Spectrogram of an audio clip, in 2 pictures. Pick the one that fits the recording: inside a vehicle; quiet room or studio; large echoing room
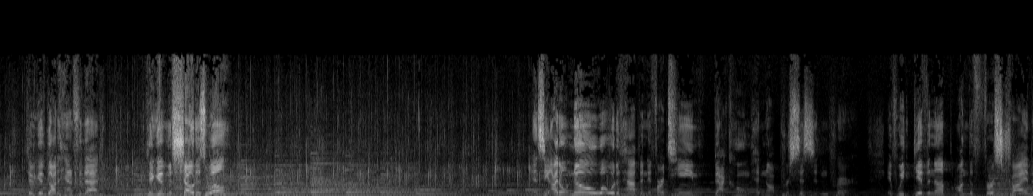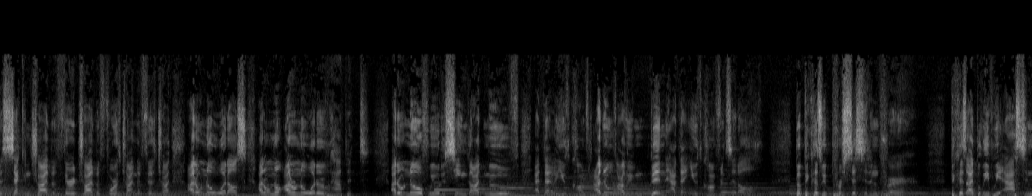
large echoing room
